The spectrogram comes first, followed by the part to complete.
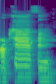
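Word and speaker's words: お母さん: So for example, okasan, okasan. See, I kept the A sound for longer.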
